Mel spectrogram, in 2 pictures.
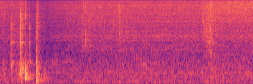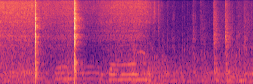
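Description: Kitchen tap running into a sink during hand dishwashing, with two sharp clinks of dishes a little past halfway. The water shuts off about eight seconds in, leaving a few light clatters.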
